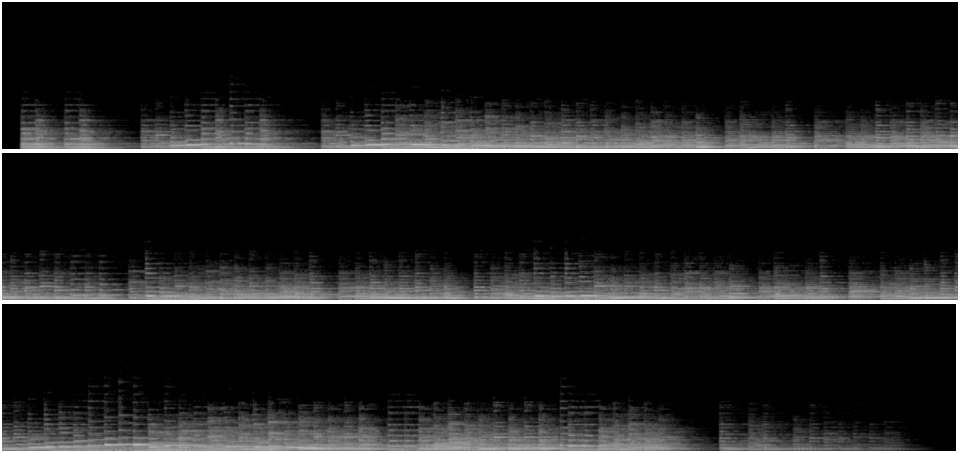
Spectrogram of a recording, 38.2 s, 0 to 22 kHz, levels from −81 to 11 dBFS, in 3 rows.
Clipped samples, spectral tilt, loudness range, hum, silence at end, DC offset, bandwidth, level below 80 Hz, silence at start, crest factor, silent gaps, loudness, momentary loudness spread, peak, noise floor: under 0.1%; -6.5 dB/octave; 5 LU; none; 0.8 s; under 0.1%; 8 kHz; -50 dBFS; 0.25 s; 16 dB; none; -21 LUFS; 11 LU; -4 dBFS; -69 dBFS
